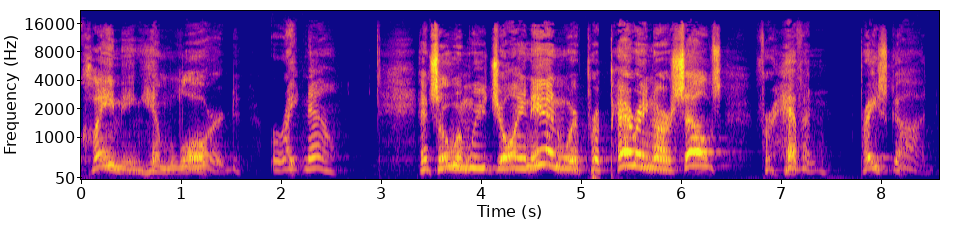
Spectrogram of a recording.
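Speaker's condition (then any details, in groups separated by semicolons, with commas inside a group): Hoarseness after vocal cord surgery; earlier doctor attributed voice problem to aging, second opinion sought; hard to hear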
